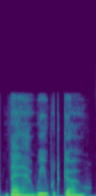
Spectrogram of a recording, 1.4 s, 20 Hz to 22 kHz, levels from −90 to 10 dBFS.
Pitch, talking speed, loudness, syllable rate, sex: 170 Hz, 165 wpm, -18 LUFS, 4.1 syllables/s, female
